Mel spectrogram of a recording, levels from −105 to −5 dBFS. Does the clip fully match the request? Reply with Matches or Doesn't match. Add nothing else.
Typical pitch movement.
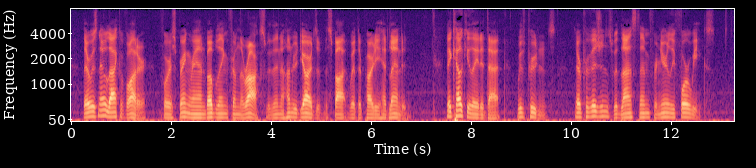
Matches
